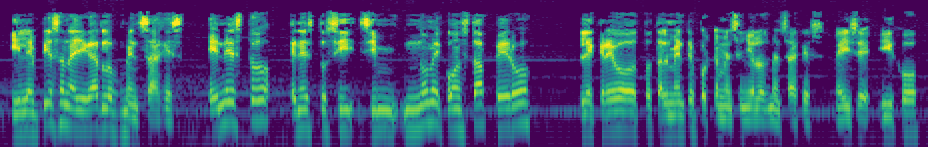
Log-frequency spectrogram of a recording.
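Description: A man telling a true ghost story from his family, in a casual, animated way, acting out what his relatives said. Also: fairly low pitch, muffled recording. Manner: animated retelling with quoted voices.

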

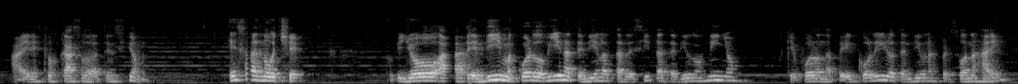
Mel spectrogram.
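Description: Earnest Bolivian man retelling his story. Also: on the high side. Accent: Bolivian Spanish. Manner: earnest, repeats words and phrases as he recounts. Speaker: doctor, interview guest. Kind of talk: first-person storytelling in an interview.

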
